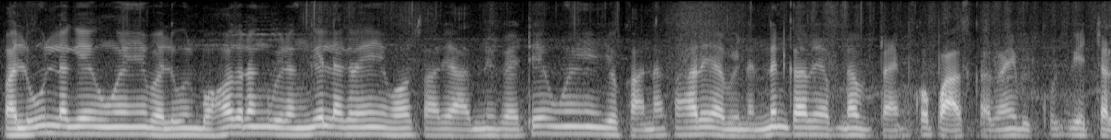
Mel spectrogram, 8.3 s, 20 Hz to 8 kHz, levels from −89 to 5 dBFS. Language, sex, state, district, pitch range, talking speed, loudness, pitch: Hindi, male, Bihar, Katihar, 130-155 Hz, 245 wpm, -18 LUFS, 140 Hz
